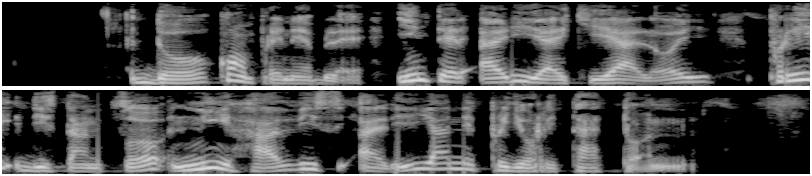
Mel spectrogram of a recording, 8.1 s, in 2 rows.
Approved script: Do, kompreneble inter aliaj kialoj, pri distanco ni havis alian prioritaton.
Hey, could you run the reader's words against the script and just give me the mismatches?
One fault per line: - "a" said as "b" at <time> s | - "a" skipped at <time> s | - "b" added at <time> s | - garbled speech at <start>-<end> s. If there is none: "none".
none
